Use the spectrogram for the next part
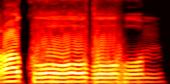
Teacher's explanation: pada lafal ku dibaca dengan dua harakat panjang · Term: Mad thaabii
